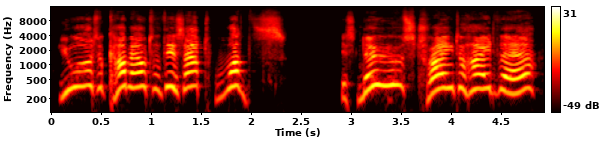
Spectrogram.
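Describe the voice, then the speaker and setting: A man voicing a shrill, bossy aunt who screams and scolds. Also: expressive, measured pace, a bit bright, dry recording, full character voice. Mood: scolding. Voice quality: shrill, piercing.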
